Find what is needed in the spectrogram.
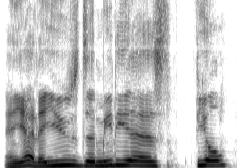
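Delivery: ordinary talk, nothing marked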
